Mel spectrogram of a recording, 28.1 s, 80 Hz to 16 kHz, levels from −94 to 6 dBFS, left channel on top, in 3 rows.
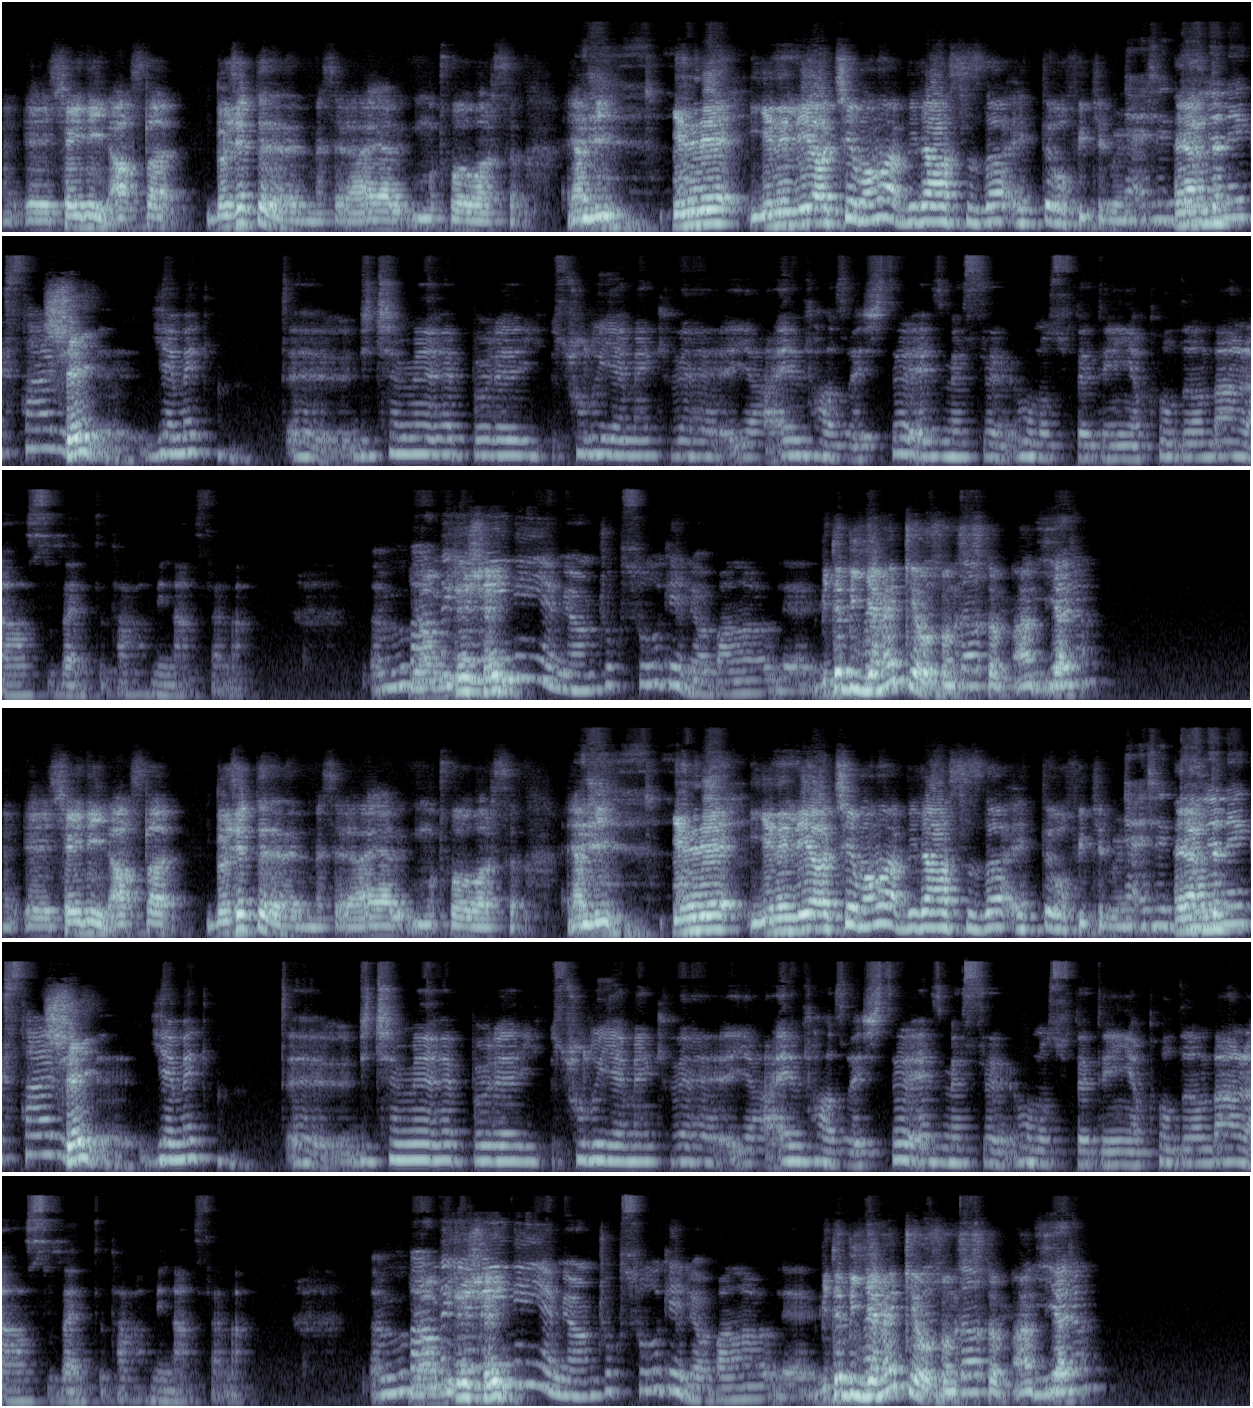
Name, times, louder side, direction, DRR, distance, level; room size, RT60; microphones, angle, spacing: voice 1, 0.0-3.7 4.2-4.6 5.0-8.5 8.8-9.2 9.7-10.1 21.8-22.5 24.8-26.7, right 1 dB, 5° right, 2.2 m, -19 dB
voice 2, 4.2-4.8 5.1-5.5 8.4-10.9 11.5-20.5 21.5-24.9 25.2-26.1 26.4-26.9, right 2 dB, 75° right, 2.0 m, -30 dB
8.2 x 4.6 x 4.0 m
head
